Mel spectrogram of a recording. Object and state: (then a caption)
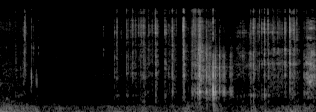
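Dry soap bar being shaved. A solid red and pink striped dry soap bar, held in the hand, is shaved with a metal utility knife blade, sending curls flying off. It makes quiet, bright, crisp scraping and crackling strokes, sparse at first and then coming in a quick, dense run of short dry shaves. Each stroke dies away almost instantly.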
